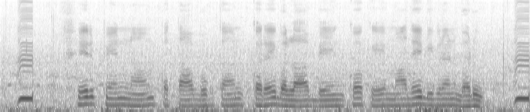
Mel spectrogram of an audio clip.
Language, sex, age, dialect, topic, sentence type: Maithili, male, 31-35, Eastern / Thethi, banking, statement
